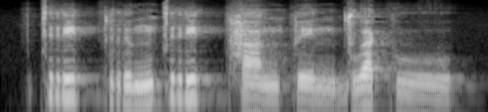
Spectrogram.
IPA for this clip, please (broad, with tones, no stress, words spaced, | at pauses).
tri˥˩t̚prɯ˦˥ŋtri˥˩t̚ pʰa˧npe˨˩n du˥˩a̯kuː˧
